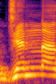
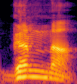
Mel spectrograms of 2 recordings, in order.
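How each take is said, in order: First: The word begins with a j sound. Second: The word begins with a hard g sound. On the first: This is the standard Arabic way of saying it. "वो जन्ना को जीन को गाफ" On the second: This is the Egyptian Arabic way of saying it. "मिस्र के लोग"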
